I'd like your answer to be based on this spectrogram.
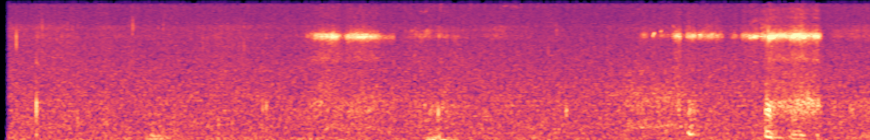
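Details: Dog named Rocco recorded with a Flip Video camcorder: a sleeping dog snores with thin, high whistling sounds on two breaths over faint room hiss; snoring.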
